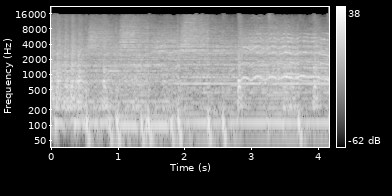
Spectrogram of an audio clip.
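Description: Live rock band playing: drum kit, bass guitar and electric guitar at full volume, with the bass holding a steady low note under regular drum hits. About three seconds in, a held note with a wavering vibrato rises above the band.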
